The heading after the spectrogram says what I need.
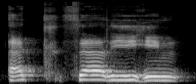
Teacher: Kəf hərfinin məxrəci dilin sonu və dilçəyin axırındadır. Bu cürə deyirik əkəriim.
